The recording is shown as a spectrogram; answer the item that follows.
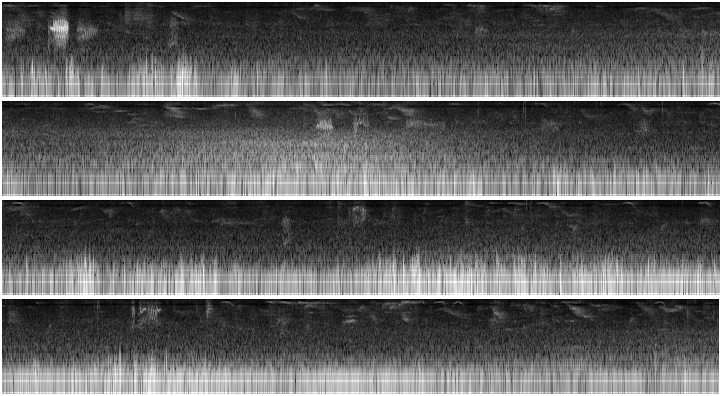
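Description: European starlings calling while they feed: many short chirps and clicks scattered throughout, with one louder call about half a second in. A steady low rumble runs underneath, louder in the second half.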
